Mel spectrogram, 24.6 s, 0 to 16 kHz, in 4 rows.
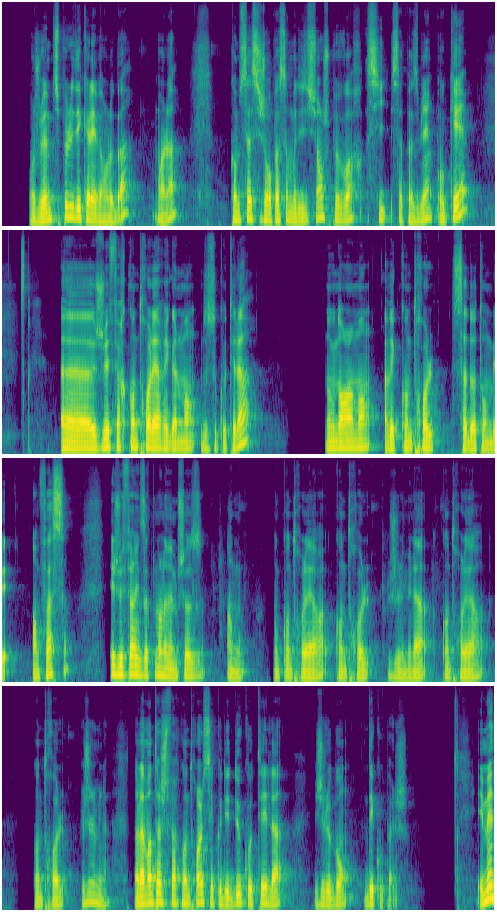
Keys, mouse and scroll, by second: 0.3 g, 2.5 click, 3.2 Tab, 7.8 ctrl+r, 14.9 ctrl+r, 17.5 ctrl+r, 23.2 middle click, 24.0 scroll down 2, 24.2-24.6 middle drag.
